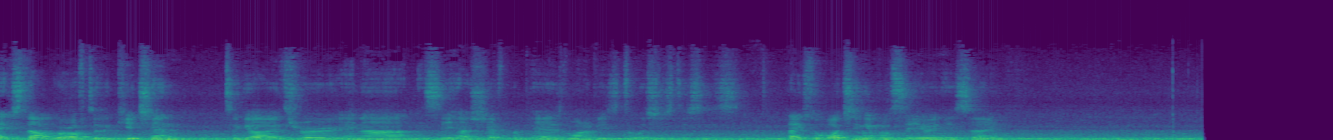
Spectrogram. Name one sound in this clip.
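A man talks calmly and clearly to a close microphone.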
